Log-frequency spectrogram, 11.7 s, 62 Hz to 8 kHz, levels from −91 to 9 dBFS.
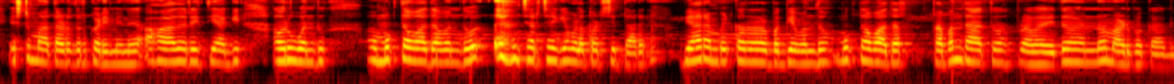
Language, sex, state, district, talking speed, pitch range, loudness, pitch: Kannada, female, Karnataka, Belgaum, 105 wpm, 215-245 Hz, -23 LUFS, 230 Hz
